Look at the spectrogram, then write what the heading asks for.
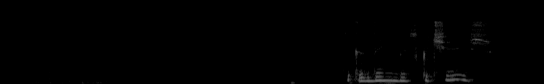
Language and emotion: Russian, neutral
